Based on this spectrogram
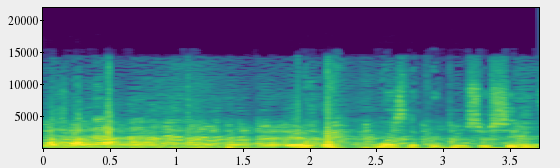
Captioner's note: laughter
